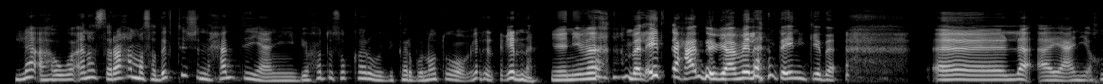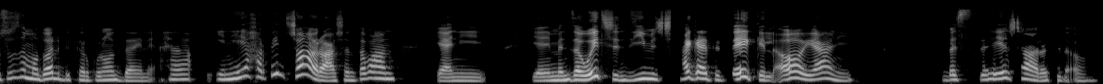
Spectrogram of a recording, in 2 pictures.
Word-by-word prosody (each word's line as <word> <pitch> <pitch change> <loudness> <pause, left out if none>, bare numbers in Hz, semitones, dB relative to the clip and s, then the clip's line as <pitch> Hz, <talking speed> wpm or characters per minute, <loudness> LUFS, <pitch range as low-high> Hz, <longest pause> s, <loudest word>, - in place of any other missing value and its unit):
لأ، 310 +7 -1
هو 220 +2 -3
أنا 275 +6 -2
الصراحة 290 +1 0
ما 290 - +3
صادفتش 295 - -6
إن 250 -4 -2
حد 285 +5 -4
يعني 175 -7 -4
بيحُطّ 205 - -8
سُكر 285 -1 -5
وبيْكرْبْوناتو 200 +3 -5
غير 235 - -7
غيرنا، 220 - +2
يعني 210 +3 +1
ما 265 +1 +8 0.3
ما 250 -2 +8
لقيتش 410 +12 +6
حد 320 0 +7 0.2
بيعملها 270 +8 +8 0.2
تاني 280 -1 +4
كده 235 -5 -3 0.9
آآ 215 -1 +4
لأ، 225 +1 0 0.2
يعني 195 +1 -2
خصوصًا 275 +10 -11
موضوع 250 -3 -1
البيكربونات 205 -4 -6
ده، 180 -3 -9
يعني 165 0 -12
إحنا 230 +3 -9 0.2
يعني 240 +4 -2
هي 395 - -6
حرفيًا 365 +6 -7
شَعْرَة 410 0 0
عشان 180 +2 -4
طبعًا 265 +2 -3 0.4
يعني 170 0 -8 0.4
يعني 175 +1 -5
ما 195 - -1
نزوِّدش 220 - +1
دي 205 +5 -3
مش 250 -4 -1 0.2
حاجة 275 0 +2
تِتّاكِل 205 - 0
آه، 295 -2 0
يعني 225 -5 -4 0.9
بس 220 +2 -9
هي 250 +6 -3
شَعْرَة 210 -9 -5
كده 180 -3 -15
آه. 165 0 -15
230 Hz, 140 wpm, -21 LUFS, 195-275 Hz, 0.9 s, ما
